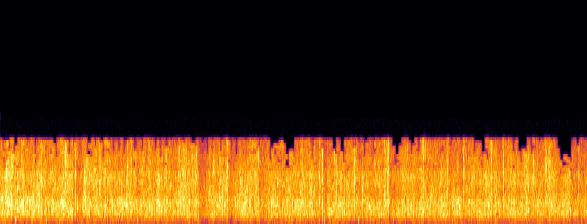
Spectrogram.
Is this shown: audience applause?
yes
